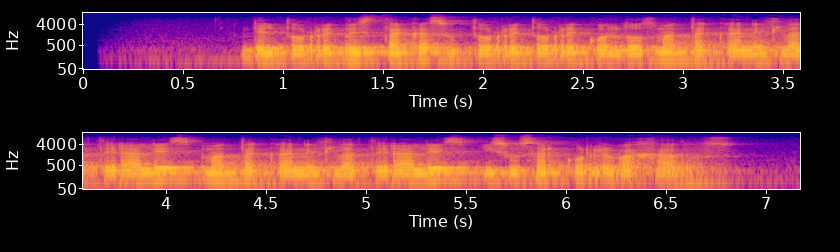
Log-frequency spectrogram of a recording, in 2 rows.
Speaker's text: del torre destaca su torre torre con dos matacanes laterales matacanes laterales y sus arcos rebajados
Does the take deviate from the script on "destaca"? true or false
false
